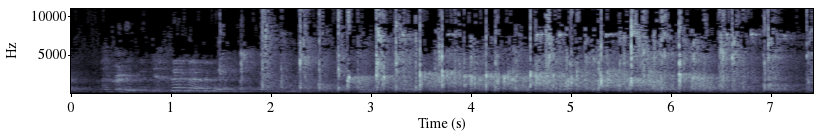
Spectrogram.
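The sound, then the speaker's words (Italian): Audience applause at an author's talk about mountain climbing: dense, steady clapping from many hands that holds for several seconds and then thins out at the end. “Ha visto? I primi applausi meritatissimi le sono arrivati.”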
